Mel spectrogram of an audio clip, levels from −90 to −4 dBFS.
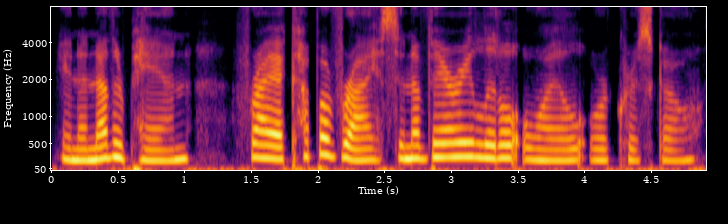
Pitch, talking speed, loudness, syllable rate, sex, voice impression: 220 Hz, 185 wpm, -15 LUFS, 4.5 syllables/s, female, feminine, slightly young, slightly soft, slightly cute, friendly, slightly kind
